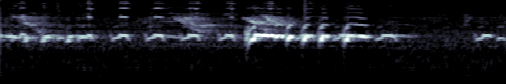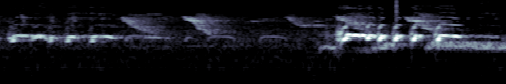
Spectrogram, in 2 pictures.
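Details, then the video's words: Local zebra dove song used as a lure to prompt silent doves to call: rapid, stuttering runs of short cooing notes in bursts, with a low buzzy note between phrases. Thin descending chirps from other small birds sound faintly throughout. "Pancingan Ampuh burung perkutut lokal bikin nyaut kutut sekampung Untuk Atasi macet bunyi"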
